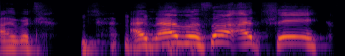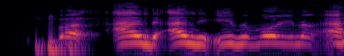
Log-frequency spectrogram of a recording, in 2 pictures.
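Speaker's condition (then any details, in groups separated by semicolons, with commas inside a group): Cerebral palsy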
